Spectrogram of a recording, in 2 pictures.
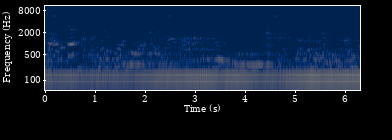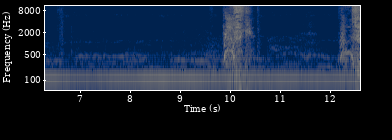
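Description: Two sharp, explosive bursts near the end over a steady hum and faint background music, consistent with sneezes.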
